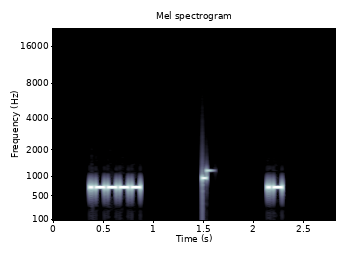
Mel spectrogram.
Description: Morse code, heard as a keyed tone, about 40 wpm, 700 Hz. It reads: 1 A
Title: Single Letter-Number - Rapid-Fire 40wpm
